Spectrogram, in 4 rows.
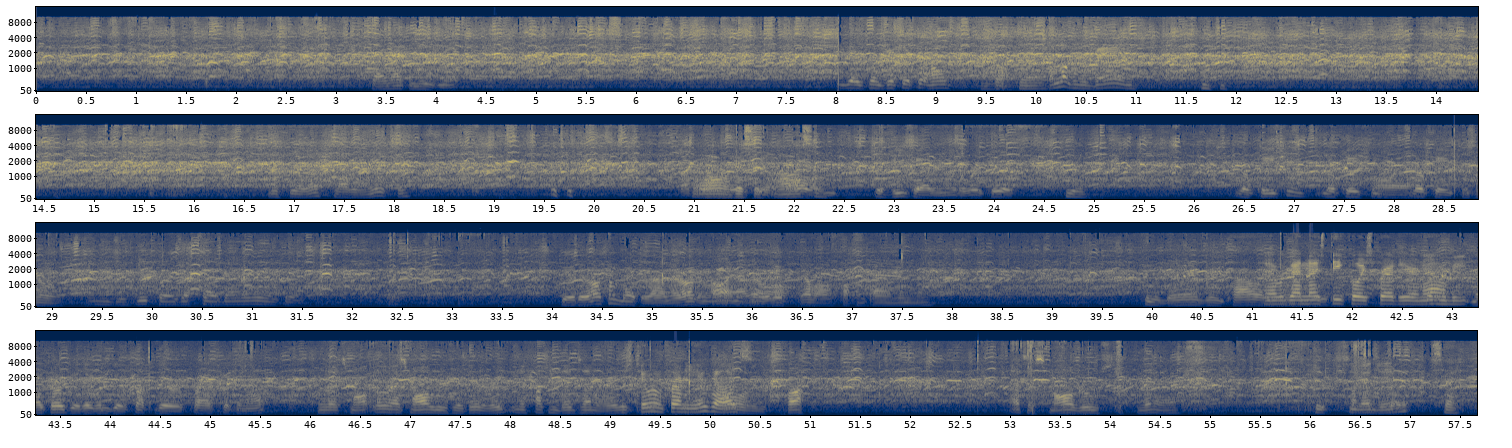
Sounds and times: Honk: 0.0s - 57.6s
Speech: 8.0s - 11.0s, 20.9s - 24.9s, 26.5s - 31.5s, 34.1s - 37.8s, 39.9s - 50.9s, 53.0s - 55.0s, 56.0s - 57.5s.

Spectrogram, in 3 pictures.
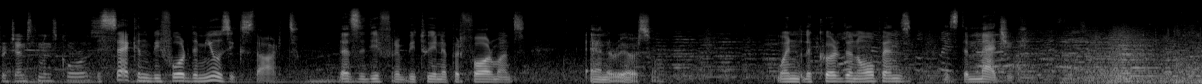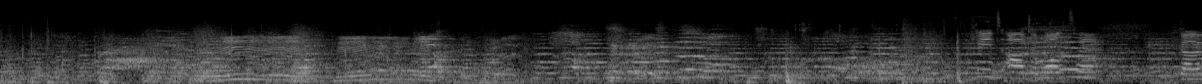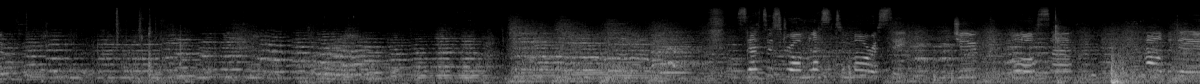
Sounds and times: Opera: 7.9s - 36.0s.

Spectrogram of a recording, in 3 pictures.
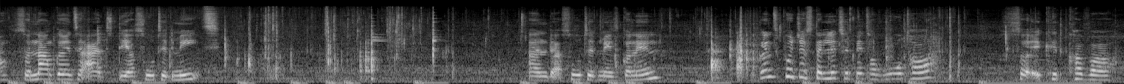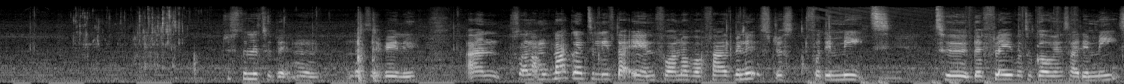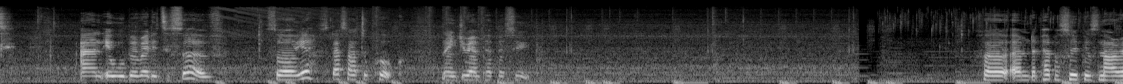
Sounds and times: Water: 12.0s - 13.2s, 31.5s - 32.8s.

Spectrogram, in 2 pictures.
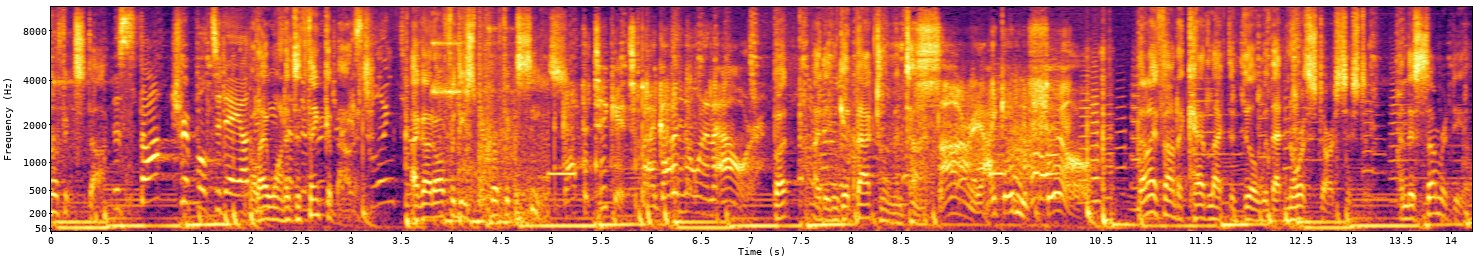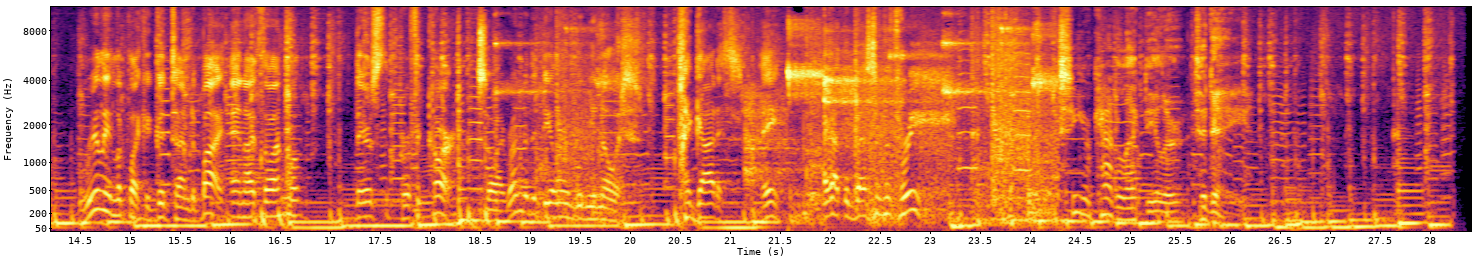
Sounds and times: Music: 0.0s - 28.4s.

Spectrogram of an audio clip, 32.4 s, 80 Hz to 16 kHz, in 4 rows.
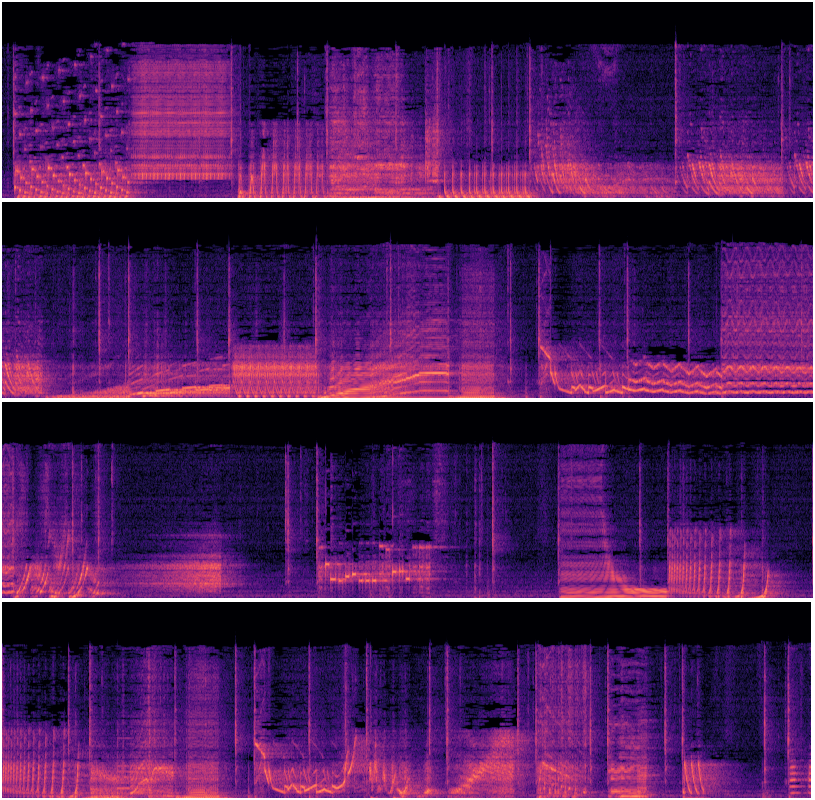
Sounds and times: Sound effect: 0.1s - 18.6s, 21.8s - 31.6s
Music: 2.4s - 5.4s, 8.8s - 17.1s, 24.8s - 30.8s, 32.2s - 32.4s.

